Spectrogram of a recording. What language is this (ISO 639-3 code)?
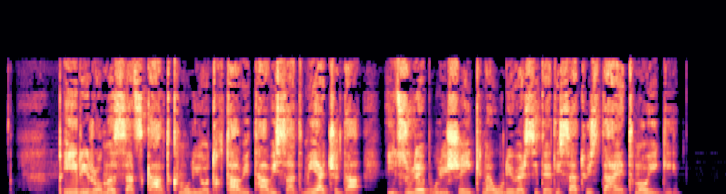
kat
